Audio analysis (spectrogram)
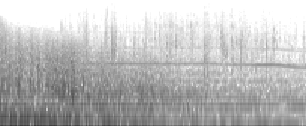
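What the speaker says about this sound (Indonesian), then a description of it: "Bunyi ledakan keras tiba-tiba membuat Lasri dan Samsul terperanjat" A loud, deep explosion booms at the start, then rumbles and fades away, leaving a faint lingering tone.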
